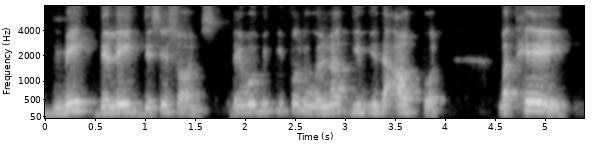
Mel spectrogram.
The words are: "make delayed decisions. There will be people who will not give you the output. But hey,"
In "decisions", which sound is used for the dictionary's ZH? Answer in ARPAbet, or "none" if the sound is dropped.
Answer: S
